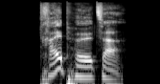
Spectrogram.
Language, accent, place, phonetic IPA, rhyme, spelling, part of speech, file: German, Germany, Berlin, [ˈtʁaɪ̯pˌhœlt͡sɐ], -aɪ̯phœlt͡sɐ, Treibhölzer, noun, De-Treibhölzer.ogg
- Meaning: nominative/accusative/genitive plural of Treibholz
